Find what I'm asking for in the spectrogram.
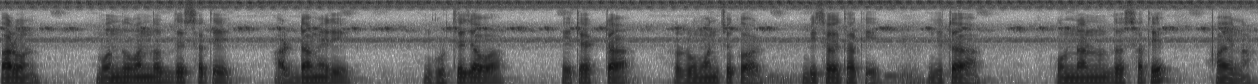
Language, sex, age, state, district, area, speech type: Bengali, male, 30-45, West Bengal, Howrah, urban, spontaneous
